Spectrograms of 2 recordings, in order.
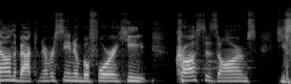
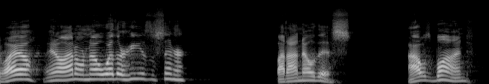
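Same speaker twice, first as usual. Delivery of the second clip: put-on rural American country accent; 4 semitones higher than usual. Imagining a man from a Bible verse saying this, in a country accent. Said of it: "I just imagine this guy saying this with a country accent".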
